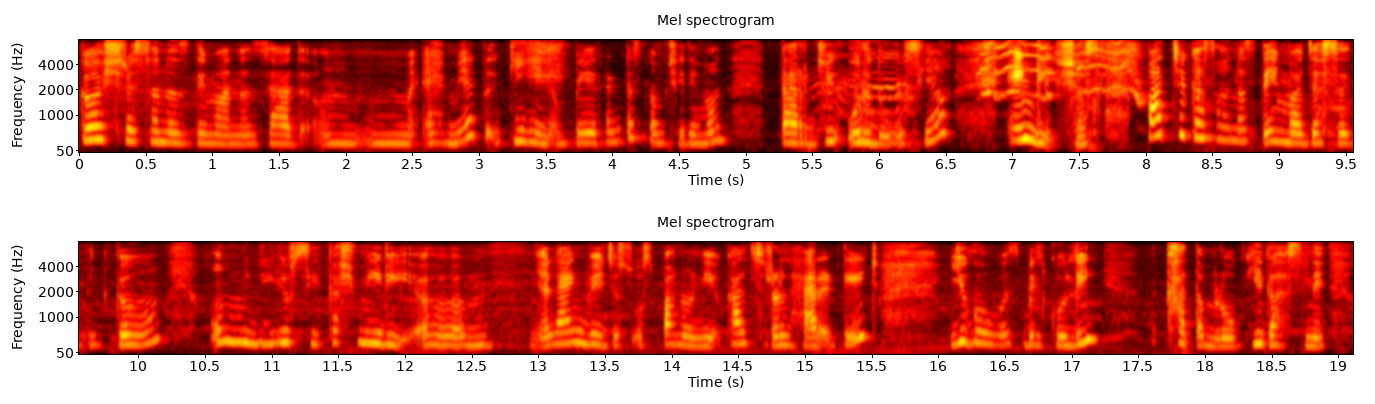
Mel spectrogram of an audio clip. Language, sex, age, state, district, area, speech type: Kashmiri, female, 18-30, Jammu and Kashmir, Bandipora, rural, spontaneous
